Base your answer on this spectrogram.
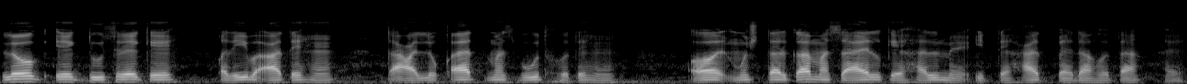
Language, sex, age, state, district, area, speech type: Urdu, male, 18-30, Delhi, North East Delhi, rural, spontaneous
